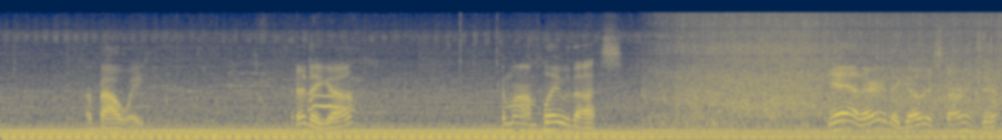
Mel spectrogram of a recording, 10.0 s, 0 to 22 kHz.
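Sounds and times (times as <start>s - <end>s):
boat engine humming: 0.0s - 10.0s
wind: 0.0s - 10.0s
water rushing: 6.4s - 10.0s.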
